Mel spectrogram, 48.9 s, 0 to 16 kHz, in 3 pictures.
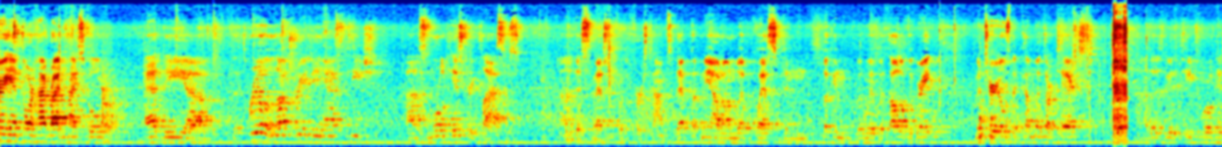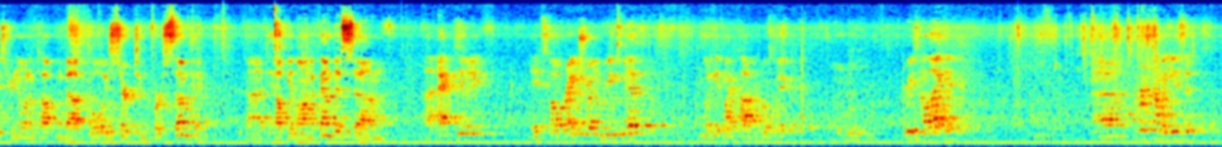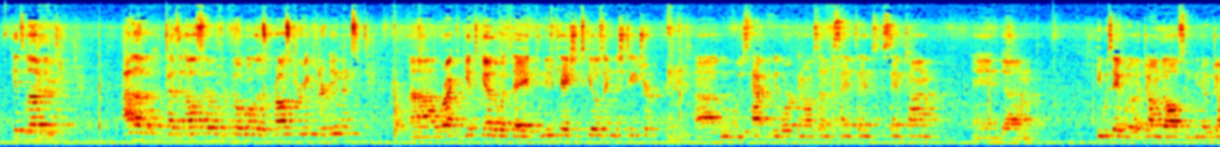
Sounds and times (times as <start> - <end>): Speech: 0.0 - 29.3, 30.8 - 46.5, 47.2 - 48.8.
